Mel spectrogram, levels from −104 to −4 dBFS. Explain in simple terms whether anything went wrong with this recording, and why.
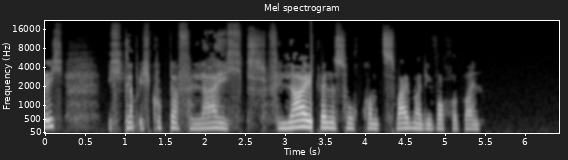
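Damaged data in a compressed stream broke the decoder's tracking twice, causing brief glitches at 1.08–1.10 s before "ich gucke da vielleicht" and 3.33–3.35 s before "wenn es hochkommt zweimal".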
